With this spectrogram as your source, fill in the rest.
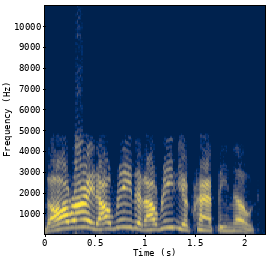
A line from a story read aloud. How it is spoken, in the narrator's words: She screamed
